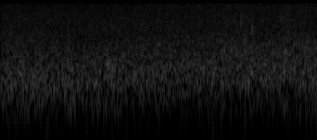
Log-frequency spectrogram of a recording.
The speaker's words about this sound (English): The tide recedes again toward the middle of the sea. The gentle lull of the waves mesmerizes you. You watch the ebb and flow of the tide for several peaceful moments.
